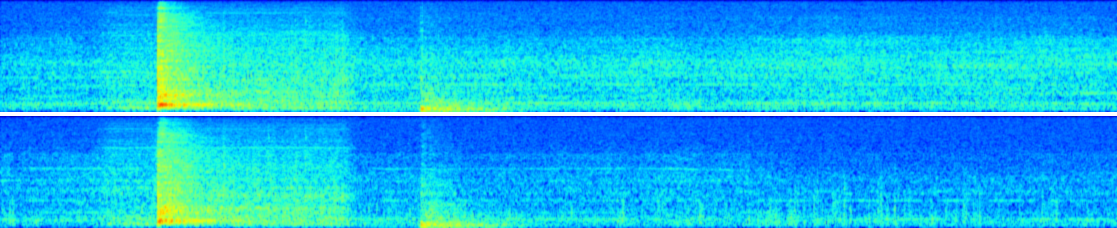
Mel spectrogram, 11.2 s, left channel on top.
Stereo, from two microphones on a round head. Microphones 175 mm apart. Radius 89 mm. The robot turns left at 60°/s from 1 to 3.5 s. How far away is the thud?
About 4 m.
